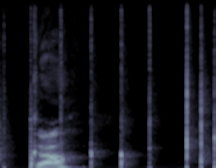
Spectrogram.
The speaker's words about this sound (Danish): Jeg prøver at klappe på en måde, hvor jeg ikke klipper lyden. Jeg tror, det lyder lidt vattet.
